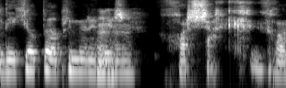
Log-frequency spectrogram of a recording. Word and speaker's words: Rorschach: Rorschach. É o Rocha. Quantos X aqui isto tem? O Alan Moore inclui lá uma pista para a pronúncia, que é a piada Raw Shark, mas que em brasileiro não dá.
